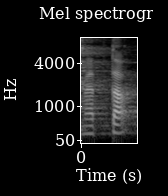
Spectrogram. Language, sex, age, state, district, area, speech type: Malayalam, female, 45-60, Kerala, Alappuzha, rural, read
